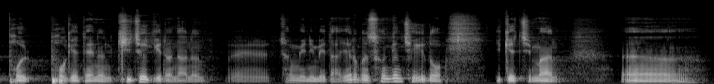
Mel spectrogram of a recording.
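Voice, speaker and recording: A man preaching a dawn prayer sermon as pastor, retelling scripture with acted voices and rising to loud pleading. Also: low voice, vocal fry. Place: church sanctuary. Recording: echoey church hall.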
